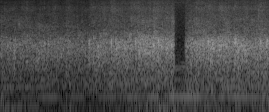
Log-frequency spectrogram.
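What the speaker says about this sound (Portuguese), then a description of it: "Pode aplaudir Jesus bem forte." A church congregation applauds during a service, a dense, steady wash of clapping that drops out for a brief moment near the end before resuming.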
